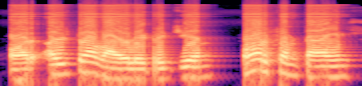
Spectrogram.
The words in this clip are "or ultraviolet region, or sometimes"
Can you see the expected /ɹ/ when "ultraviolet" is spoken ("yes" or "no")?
yes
